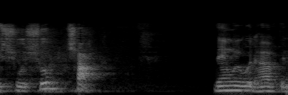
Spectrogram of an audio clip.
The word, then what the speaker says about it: Xub Chaak: dots that are here these two little dots actually uh tells us that you should pronounce that syllable twice so you should say Sho Sho and here you have shoo Bo cha so here phonetically and here would be shush chak then we would have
